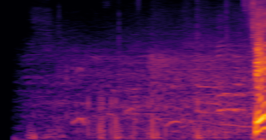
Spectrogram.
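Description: Faint dull thuds at irregular intervals, the sound of bodies and feet landing on a wrestling ring's canvas, with faint crowd voices in a gymnasium. A man starts speaking right at the end.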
